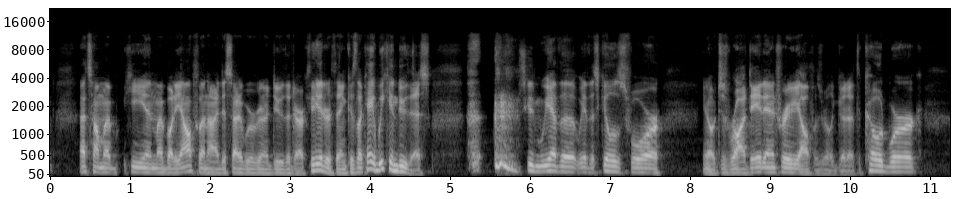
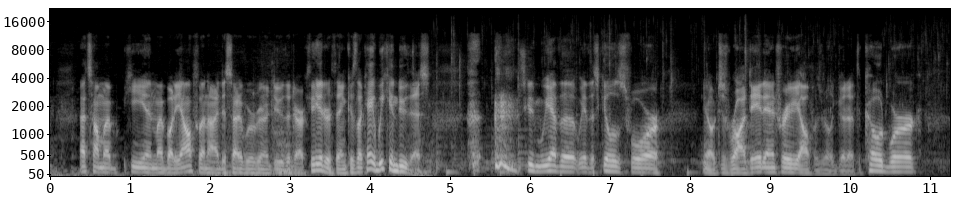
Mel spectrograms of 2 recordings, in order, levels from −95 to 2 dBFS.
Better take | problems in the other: first | household noises; faint; throughout; 20 dB below the speech

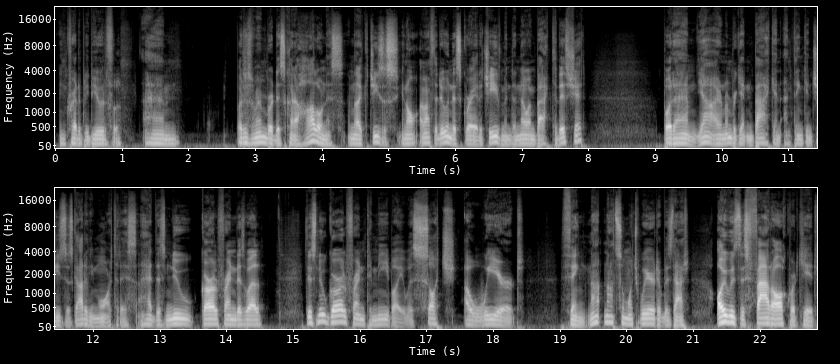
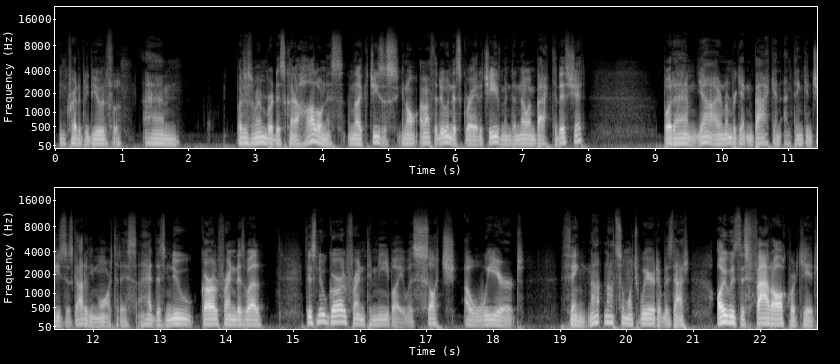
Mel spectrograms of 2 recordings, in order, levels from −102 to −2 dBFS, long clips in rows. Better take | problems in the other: first | muffled; slightly; fading above 4 kHz

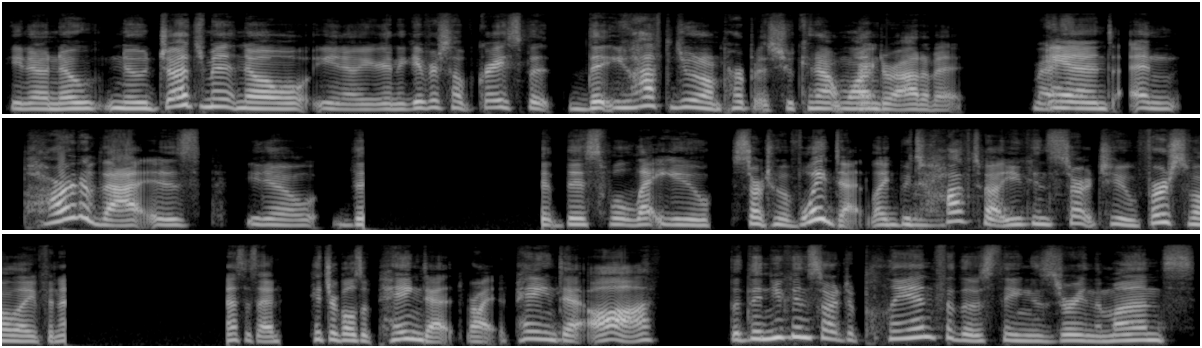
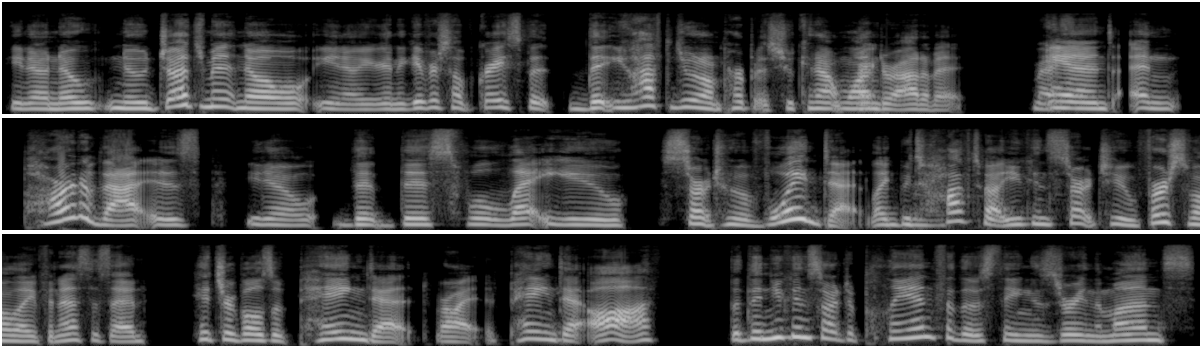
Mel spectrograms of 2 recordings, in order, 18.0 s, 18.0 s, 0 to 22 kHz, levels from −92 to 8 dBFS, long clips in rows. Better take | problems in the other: second | audio freezing; at 8 s for 1 s and at 12 s for 1 s

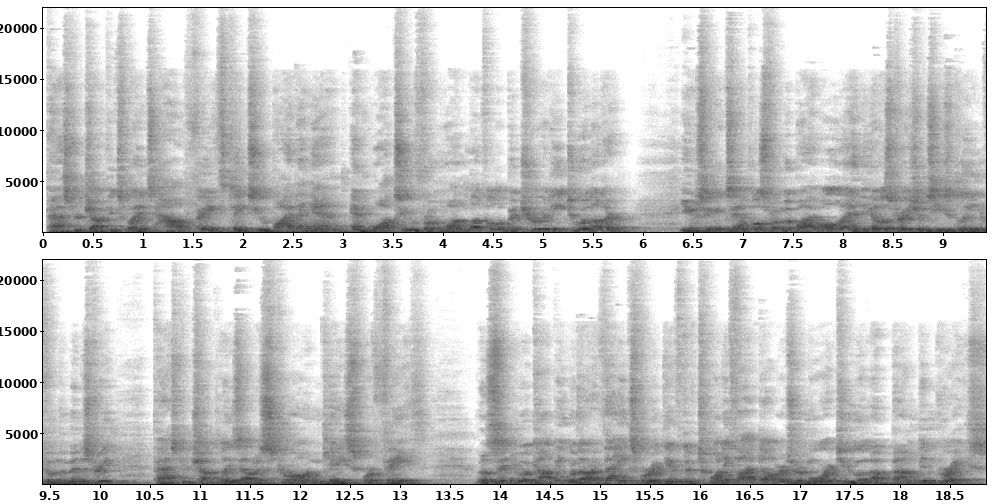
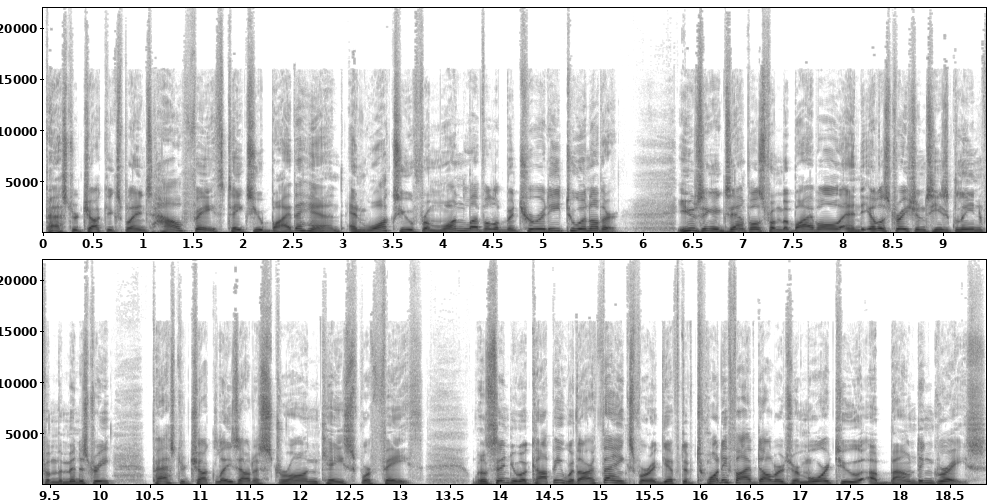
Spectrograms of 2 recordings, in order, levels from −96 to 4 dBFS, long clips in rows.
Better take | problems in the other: second | room echo; noticeable; dies away in 0.6 s // off-mic speech; far

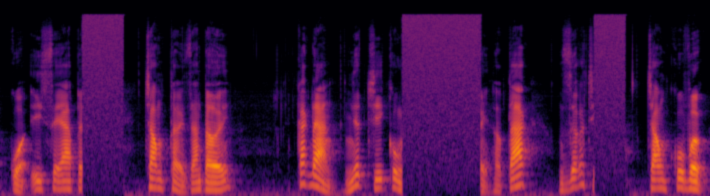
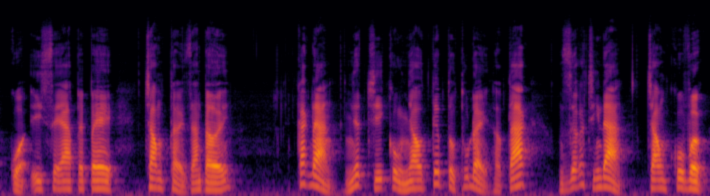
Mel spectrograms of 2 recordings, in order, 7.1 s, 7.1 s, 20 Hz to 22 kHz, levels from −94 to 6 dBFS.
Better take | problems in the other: second | audio cutting out; filled with static; at 1 s, at 4 s for 1 s and at 6 s

